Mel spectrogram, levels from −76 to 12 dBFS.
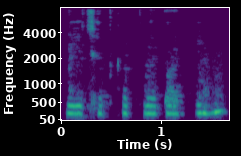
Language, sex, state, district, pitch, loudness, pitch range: Hindi, female, Bihar, Sitamarhi, 205 Hz, -28 LUFS, 200-210 Hz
